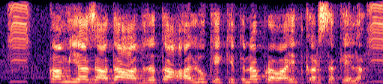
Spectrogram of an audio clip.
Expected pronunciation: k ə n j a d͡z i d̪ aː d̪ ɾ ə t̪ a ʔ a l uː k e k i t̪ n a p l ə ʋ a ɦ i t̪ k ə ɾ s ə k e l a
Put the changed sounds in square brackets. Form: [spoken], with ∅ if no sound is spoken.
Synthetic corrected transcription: k ə [m] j a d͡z [a] d̪ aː d̪ ɾ ə t̪ a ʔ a l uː k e k i t̪ n a p [ɾ] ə ʋ a ɦ i t̪ k ə ɾ s ə k e l a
